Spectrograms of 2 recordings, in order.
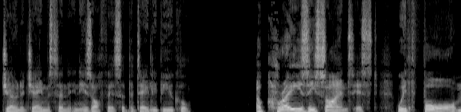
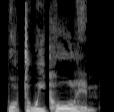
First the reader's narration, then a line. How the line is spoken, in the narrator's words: He shouted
